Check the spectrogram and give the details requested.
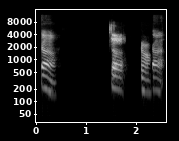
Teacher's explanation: जबान की नोक और ऊपर के सामने के दो दांतों की जड़ से अदा होता है।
